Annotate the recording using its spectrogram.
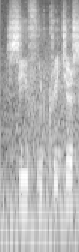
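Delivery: ordinary talk, nothing marked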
